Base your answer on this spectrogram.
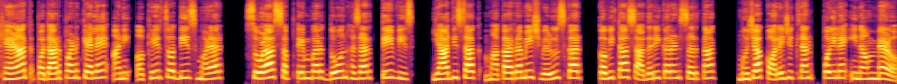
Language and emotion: Goan Konkani, neutral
